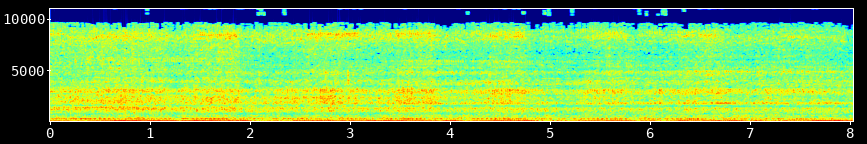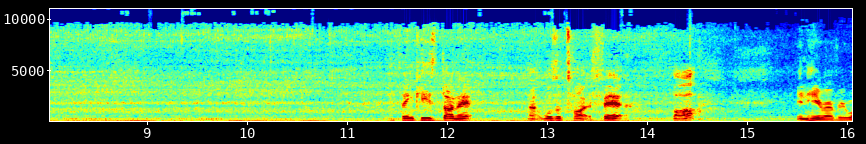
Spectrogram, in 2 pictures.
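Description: A van's diesel engine rumbles as the van creeps slowly forward.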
